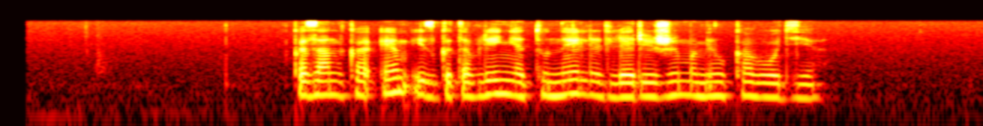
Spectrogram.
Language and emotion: Russian, neutral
